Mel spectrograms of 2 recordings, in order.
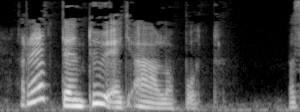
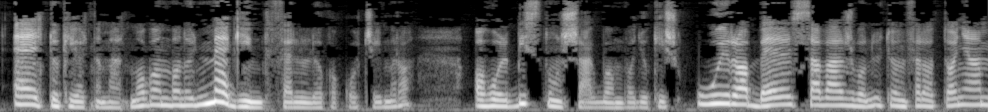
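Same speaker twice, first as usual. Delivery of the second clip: a hint of an emphatic old man; resolute old father; 3 semitones higher, 7 dB louder than usual. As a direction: declare your decision to your son. Old Weller announces his decision.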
